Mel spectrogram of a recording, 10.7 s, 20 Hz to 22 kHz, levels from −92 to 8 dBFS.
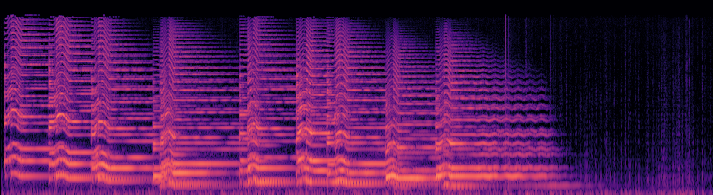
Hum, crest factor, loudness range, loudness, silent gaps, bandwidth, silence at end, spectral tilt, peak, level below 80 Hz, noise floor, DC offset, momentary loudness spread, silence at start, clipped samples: none; 16 dB; 9 LU; -22 LUFS; none; 16.5 kHz; 2.15 s; -3 dB/octave; -6 dBFS; -52 dBFS; -54 dBFS; under 0.1%; 10 LU; 0.05 s; under 0.1%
